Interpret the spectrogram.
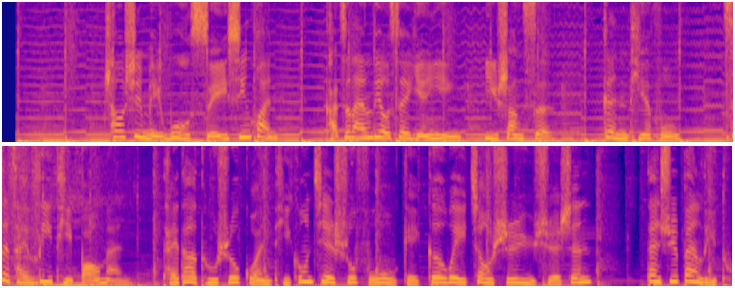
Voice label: Mandarin Commercial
